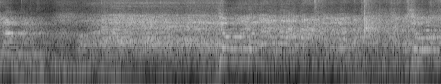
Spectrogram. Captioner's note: imaginary audience applause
